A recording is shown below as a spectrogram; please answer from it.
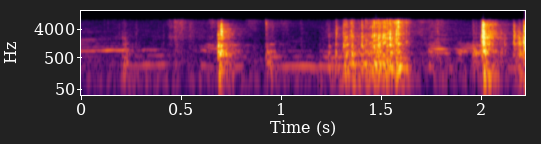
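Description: A deck of tarot cards being shuffled by hand: short, crisp bursts of cards riffling and slapping together, one about two-thirds of a second in and a longer one near the end, with a faint voice murmuring in between.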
